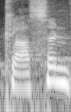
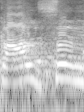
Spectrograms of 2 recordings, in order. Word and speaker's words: Klaassen: Klaassen. Yeah, I said Klaassen. No, You said Carlson.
